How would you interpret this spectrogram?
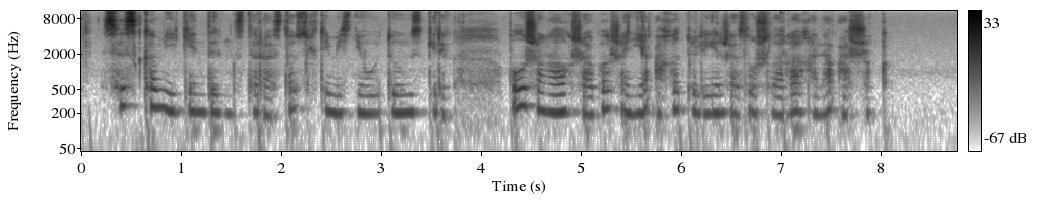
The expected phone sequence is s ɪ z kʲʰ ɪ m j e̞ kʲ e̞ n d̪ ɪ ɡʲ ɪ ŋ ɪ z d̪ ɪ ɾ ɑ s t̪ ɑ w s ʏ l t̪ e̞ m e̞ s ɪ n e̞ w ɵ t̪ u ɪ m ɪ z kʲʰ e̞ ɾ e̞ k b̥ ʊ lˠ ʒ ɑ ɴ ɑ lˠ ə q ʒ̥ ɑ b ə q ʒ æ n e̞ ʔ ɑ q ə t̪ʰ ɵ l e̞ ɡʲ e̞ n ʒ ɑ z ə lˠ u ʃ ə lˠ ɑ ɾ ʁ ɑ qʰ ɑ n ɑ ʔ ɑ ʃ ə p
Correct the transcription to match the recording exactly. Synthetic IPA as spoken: s ɪ z kʲʰ ɪ m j e̞ kʲ e̞ n d̪ ɪ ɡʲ ɪ ŋ ɪ z d̪ ɪ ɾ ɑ s t̪ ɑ w s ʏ l t̪ e̞ m e̞ s ɪ n e̞ w ɵ t̪ u ɪ ŋ ɪ z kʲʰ e̞ ɾ e̞ k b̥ ʊ lˠ ʒ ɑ ɴ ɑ lˠ ə q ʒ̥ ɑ b ə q ʒ æ n e̞ ʔ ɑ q ə t̪ʰ ɵ l e̞ ɡʲ e̞ n ʒ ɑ z ə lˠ u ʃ ə lˠ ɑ ɾ ʁ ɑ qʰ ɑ n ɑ ʔ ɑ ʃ ə q

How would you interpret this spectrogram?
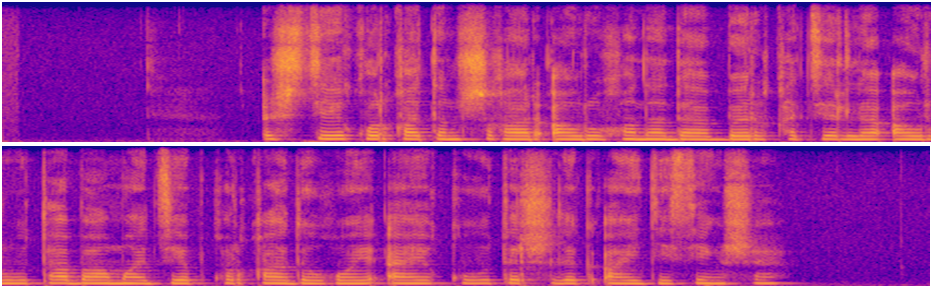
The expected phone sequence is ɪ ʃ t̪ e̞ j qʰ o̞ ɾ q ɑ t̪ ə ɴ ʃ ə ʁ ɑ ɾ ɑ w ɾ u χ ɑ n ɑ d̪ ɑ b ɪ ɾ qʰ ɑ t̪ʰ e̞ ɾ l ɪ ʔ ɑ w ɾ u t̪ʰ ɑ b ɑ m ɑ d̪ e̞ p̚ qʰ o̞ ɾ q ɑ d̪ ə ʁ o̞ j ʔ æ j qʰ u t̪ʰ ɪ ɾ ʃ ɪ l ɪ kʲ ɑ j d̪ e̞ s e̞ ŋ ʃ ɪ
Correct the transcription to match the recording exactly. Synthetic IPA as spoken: ɪ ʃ t̪ e̞ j qʰ o̞ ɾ q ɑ t̪ ə n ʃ ə ʁ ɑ ɾ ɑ w ɾ u χ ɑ n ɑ d̪ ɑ b ɪ ɾ qʰ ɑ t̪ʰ e̞ ɾ l ɪ ʔ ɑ w ɾ u t̪ʰ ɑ b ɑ m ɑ d̪ e̞ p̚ qʰ o̞ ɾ q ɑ d̪ ə ʁ o̞ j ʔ æ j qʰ u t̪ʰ ɪ ɾ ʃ ɪ l ɪ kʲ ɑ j d̪ e̞ s e̞ ŋ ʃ ɪ

